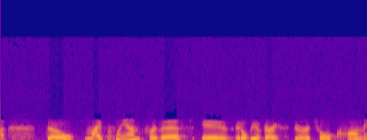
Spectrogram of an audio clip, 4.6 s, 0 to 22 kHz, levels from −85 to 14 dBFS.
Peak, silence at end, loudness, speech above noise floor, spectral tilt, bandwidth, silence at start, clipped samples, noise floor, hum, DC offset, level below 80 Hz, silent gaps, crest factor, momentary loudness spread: -2 dBFS; 0 s; -13 LUFS; 21 dB; -6.5 dB/octave; 3.5 kHz; 0 s; under 0.1%; -33 dBFS; none; under 0.1%; -56 dBFS; none; 12 dB; 6 LU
